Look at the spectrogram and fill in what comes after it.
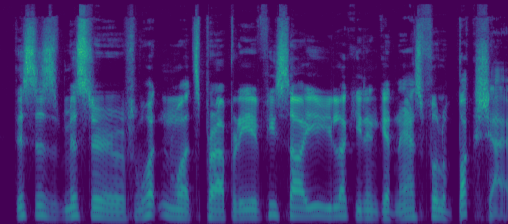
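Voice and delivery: creepy backwoods farmhand voice. Retelling a movie scene, quoting the barn character: imitating a creepy redneck. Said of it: "the creepy redneck dude in the barn".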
